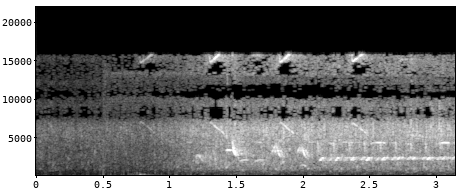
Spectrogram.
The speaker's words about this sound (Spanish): Bueno, ahí, ahí estamos escuchando, parece que estamos ahí al lado de una cascada con pájaros y demás.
